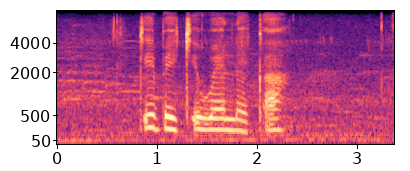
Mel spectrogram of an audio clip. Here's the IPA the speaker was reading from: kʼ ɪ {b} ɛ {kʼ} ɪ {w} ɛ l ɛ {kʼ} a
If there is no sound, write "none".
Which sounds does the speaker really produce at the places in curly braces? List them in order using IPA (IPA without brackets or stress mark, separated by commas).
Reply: b, kʼ, w, kʼ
